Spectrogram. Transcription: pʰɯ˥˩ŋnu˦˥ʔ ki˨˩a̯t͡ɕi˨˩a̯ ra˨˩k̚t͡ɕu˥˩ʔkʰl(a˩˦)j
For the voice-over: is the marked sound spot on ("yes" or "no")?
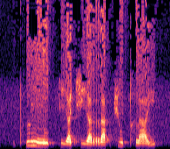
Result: yes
